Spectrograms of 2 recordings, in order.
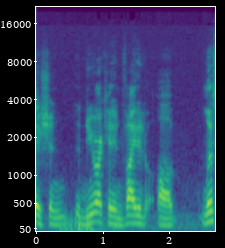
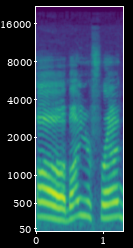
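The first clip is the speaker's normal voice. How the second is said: put-on play-acted drunk talk, slow and pitched up; 10 semitones higher, 7 dB louder than usual. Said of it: "like a drunk talks kind of thing".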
